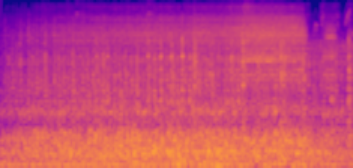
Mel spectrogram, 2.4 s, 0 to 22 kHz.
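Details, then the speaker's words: 1955 GMC 350 grain truck petrol engine, primed with a little fuel. It roars with a rough, uneven rumble, then sags as the fuel runs out. Runs briefly then stalls. "ah well we had her running for a minute let's see if we can get her going one more time"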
